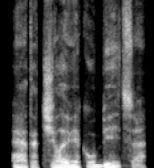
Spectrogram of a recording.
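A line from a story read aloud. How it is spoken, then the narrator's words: Hoarse rasp. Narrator (Russian): прохрипел Раллик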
